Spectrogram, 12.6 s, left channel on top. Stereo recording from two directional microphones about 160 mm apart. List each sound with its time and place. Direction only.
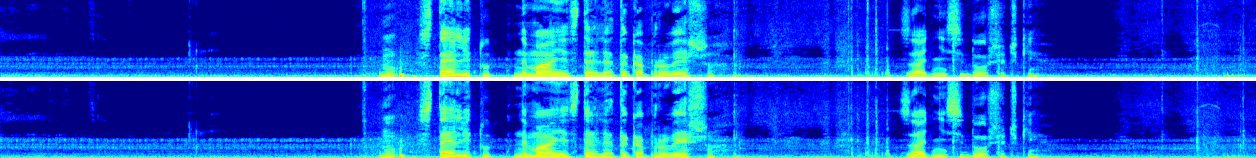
3.8 s speech: 5° left (ahead or behind)
6.8 s speech: 30° right (ahead or behind)
9.0 s speech: 10° right (ahead or behind)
